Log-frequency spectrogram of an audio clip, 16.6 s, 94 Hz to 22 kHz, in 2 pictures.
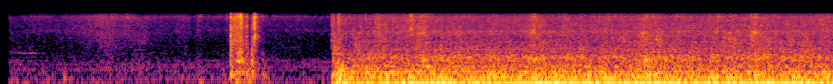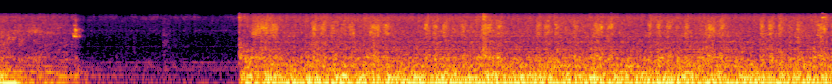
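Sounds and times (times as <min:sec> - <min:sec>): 
clothes dryer running: 0:03.3 - 0:09.2, 0:10.7 - 0:16.6.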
